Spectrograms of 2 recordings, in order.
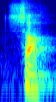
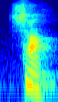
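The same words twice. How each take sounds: No difference in how they are said.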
